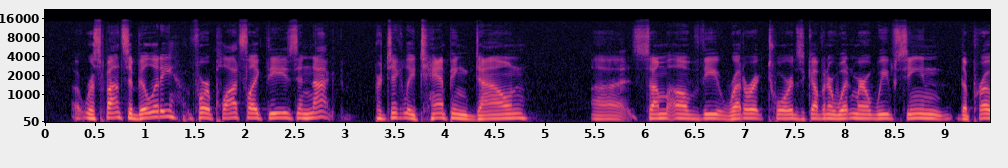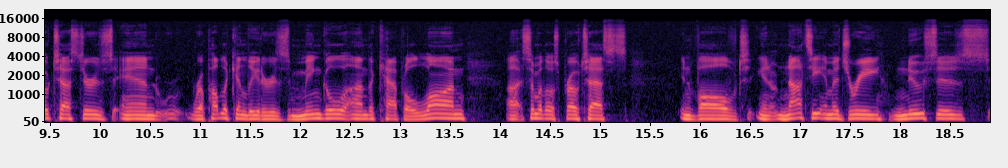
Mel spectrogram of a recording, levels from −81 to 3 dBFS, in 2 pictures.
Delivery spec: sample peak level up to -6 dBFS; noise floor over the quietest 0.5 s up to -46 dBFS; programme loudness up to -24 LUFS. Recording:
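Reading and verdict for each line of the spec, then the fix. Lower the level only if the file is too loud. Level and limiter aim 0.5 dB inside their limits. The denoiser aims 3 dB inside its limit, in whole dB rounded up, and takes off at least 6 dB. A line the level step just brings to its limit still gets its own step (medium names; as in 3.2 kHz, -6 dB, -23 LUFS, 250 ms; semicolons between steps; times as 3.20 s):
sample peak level -6.5 dBFS: pass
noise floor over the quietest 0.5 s -55 dBFS: pass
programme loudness -22.5 LUFS: fail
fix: trim -2 dB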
